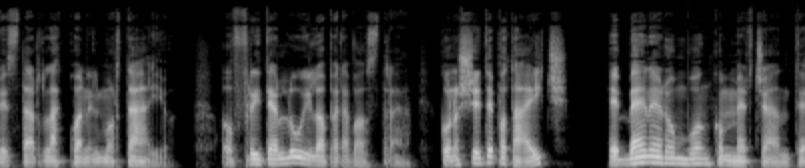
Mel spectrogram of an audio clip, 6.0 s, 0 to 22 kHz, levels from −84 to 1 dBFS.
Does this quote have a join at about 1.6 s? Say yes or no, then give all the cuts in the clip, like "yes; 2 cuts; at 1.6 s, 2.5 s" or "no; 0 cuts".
no; 2 cuts; at 3.1 s, 4.5 s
